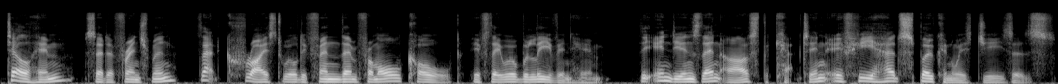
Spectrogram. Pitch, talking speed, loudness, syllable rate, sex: 120 Hz, 175 wpm, -17 LUFS, 4.1 syllables/s, male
